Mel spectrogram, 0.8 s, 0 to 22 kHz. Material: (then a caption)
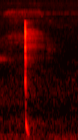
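Spruce. A single tap on a braced spruce guitar top, done as tap tuning to judge how the top sounds. It gives a short, dull knock centered around 390 Hz that dies away almost at once.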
